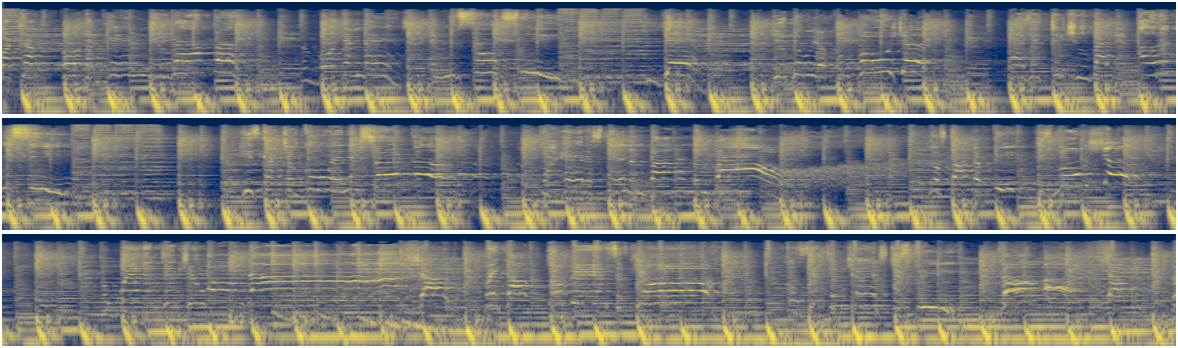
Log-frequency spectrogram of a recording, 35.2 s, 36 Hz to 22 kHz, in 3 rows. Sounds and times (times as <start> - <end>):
Music: 0.0 - 35.2.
